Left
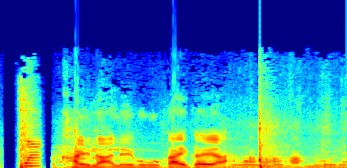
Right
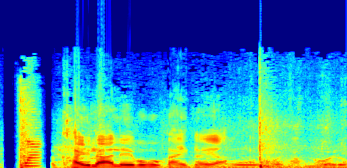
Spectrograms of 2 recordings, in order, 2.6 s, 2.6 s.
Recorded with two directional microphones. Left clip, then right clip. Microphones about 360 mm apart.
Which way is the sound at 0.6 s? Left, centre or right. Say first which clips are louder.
Right 9 dB; centre.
